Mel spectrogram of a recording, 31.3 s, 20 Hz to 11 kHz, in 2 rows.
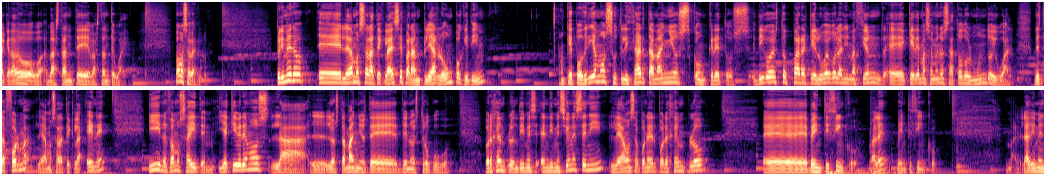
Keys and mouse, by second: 5.8 s, 16.8 n, 24.2-26.6 drag, 27.1-29.5 drag, 30.4-31.2 middle drag.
